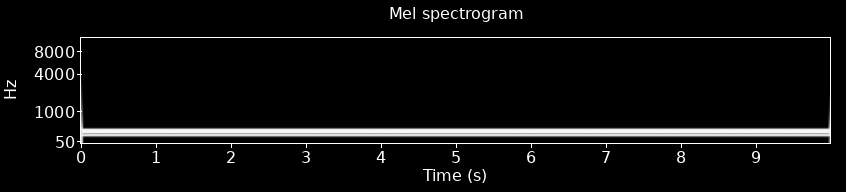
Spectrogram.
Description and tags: base+0o--4-chord--26--CFGA--100-100-100-100
test signal chord pythagorean ratio
pythagorean, ratio, chord, test, signal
